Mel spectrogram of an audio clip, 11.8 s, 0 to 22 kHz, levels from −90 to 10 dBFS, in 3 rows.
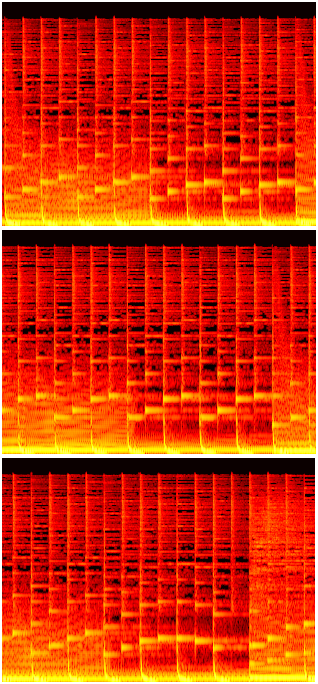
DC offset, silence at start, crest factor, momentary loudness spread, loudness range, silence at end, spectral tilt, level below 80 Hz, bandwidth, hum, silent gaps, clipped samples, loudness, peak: under 0.1%; 0 s; 12 dB; 4 LU; 1 LU; 0 s; -5.5 dB/octave; -14 dBFS; 17 kHz; none; none; under 0.1%; -16 LUFS; 0 dBFS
